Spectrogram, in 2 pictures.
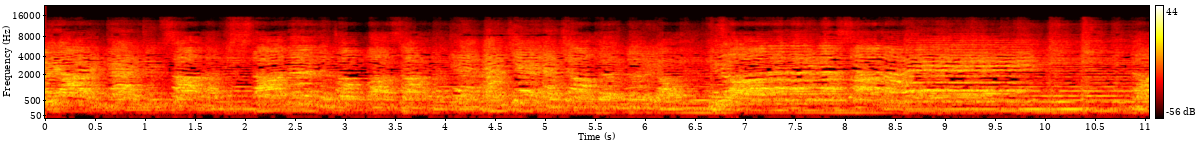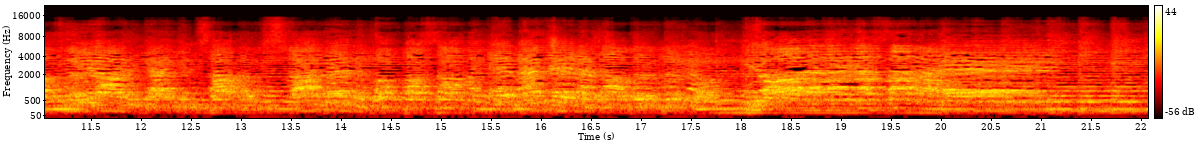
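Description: Children's choir singing a folk song, accompanied by bağlamas (long-necked Turkish saz) plucked to a steady beat.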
